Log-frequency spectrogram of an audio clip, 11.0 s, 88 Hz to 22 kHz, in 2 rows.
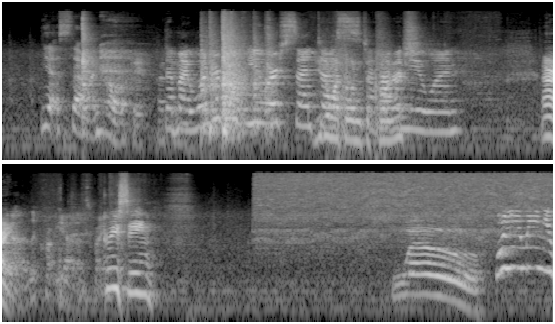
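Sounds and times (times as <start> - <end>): aerosol spray hissing onto pan: 8.0 - 11.0.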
